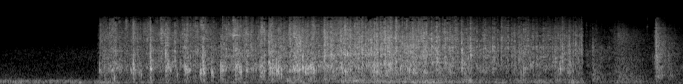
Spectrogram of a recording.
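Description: Horse hooves clatter and carriage wheels rumble past.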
